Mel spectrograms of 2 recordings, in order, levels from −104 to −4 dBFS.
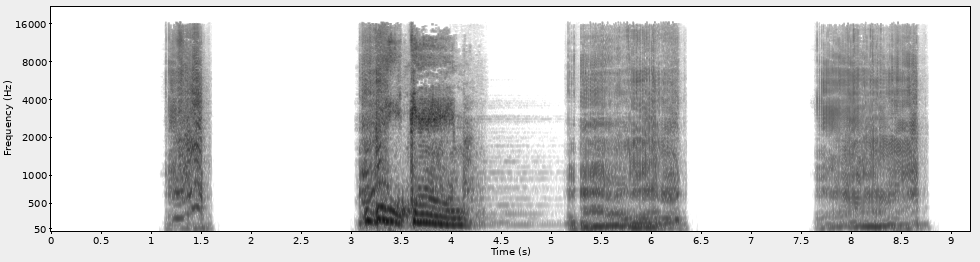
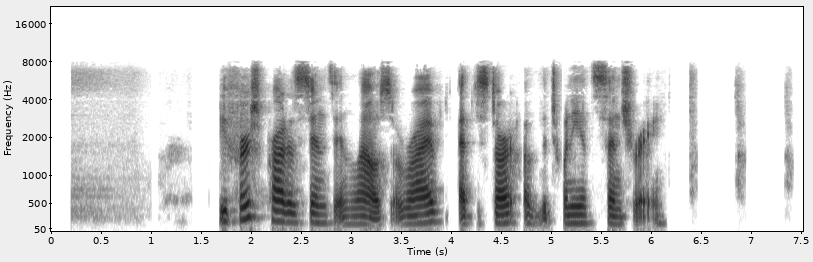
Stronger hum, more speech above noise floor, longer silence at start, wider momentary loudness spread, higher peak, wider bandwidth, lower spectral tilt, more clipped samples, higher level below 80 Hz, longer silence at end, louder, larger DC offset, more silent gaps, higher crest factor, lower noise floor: neither; first, over 71 dB vs 41 dB; second, 1.15 s vs 1.7 s; first, 20 LU vs 9 LU; about the same, -4 dBFS vs -4 dBFS; first, 17 kHz vs 8.2 kHz; first, -4 dB/octave vs -2.5 dB/octave; neither; first, -48 dBFS vs -68 dBFS; second, 0.55 s vs 1.45 s; about the same, -23 LUFS vs -21 LUFS; neither; first, 1.68-2.41 s, 2.47-2.70 s, 2.76-2.80 s, 2.86-2.95 s, 6.46-7.11 s, 7.21-7.37 s, 7.43-7.53 s vs 4.00-4.06 s; about the same, 22 dB vs 20 dB; first, under -90 dBFS vs -63 dBFS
